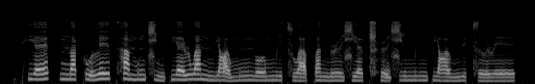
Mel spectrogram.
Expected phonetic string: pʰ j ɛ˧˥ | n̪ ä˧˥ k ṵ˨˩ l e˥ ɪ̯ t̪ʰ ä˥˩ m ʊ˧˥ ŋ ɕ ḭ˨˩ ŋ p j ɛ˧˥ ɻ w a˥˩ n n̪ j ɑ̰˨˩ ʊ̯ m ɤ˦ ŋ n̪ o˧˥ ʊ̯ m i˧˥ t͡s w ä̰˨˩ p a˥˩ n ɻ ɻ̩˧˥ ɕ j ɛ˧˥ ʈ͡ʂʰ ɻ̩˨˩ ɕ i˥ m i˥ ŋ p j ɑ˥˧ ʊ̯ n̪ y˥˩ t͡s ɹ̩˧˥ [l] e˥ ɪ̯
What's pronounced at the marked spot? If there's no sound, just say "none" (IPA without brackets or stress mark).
ɻ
